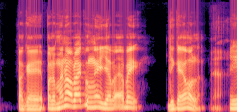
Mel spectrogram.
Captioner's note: speaking In Foreign Language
